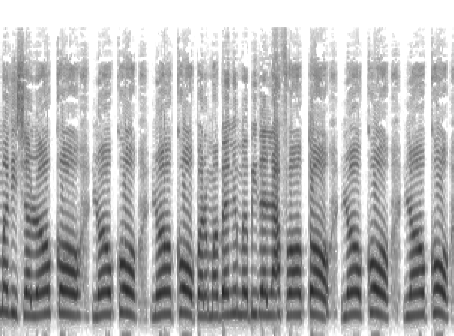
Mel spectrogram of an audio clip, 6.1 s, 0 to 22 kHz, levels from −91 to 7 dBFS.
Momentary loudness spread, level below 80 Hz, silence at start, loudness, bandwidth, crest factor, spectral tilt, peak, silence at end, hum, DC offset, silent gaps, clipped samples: 4 LU; -66 dBFS; 0 s; -16 LUFS; 15 kHz; 12 dB; -2 dB/octave; -4 dBFS; 0 s; none; under 0.1%; none; under 0.1%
